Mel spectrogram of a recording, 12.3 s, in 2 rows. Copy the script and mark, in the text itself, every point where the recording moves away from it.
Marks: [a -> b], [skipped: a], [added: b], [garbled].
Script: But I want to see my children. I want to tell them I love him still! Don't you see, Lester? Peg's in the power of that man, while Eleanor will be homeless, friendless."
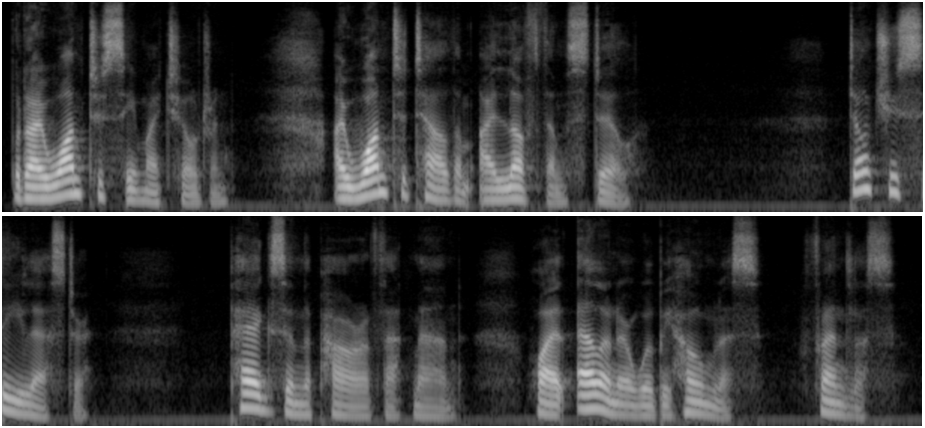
But I want to see my children. I want to tell them I love [him -> them] still! Don't you see, Lester? Peg's in the power of that man, while Eleanor will be homeless, friendless."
